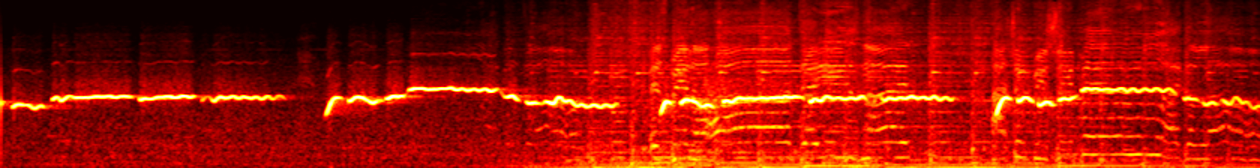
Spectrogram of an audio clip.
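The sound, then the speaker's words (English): A man, the founder of the Indian Whistlers Association, whistles a bright, clear melody from a pop band's song, first on its own, then joined halfway through by a full backing band that plays under the sustained whistled phrases. “I caught up with one man hoping to bring whistling to a CD store or even a concert hall near you.”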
